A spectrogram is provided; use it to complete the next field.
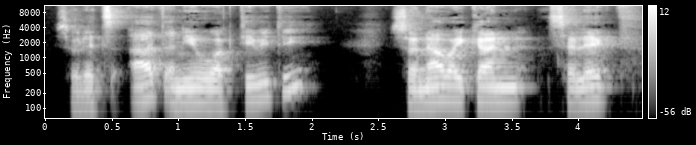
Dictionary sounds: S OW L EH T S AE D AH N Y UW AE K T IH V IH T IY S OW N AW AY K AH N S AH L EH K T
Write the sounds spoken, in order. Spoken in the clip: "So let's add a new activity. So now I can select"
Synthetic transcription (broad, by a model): S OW L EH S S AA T AH N Y UW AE K T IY B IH T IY S OW N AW AY K AH N S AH L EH K T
